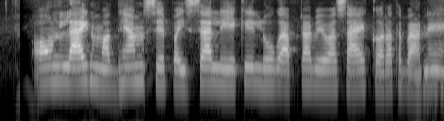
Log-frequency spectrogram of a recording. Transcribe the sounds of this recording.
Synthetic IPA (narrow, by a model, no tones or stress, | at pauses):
ɔnlaɪnməd̪ʱjəmsepəɪsalekeloːɡəpnabjəwəsajkəɾət̪ʰbane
